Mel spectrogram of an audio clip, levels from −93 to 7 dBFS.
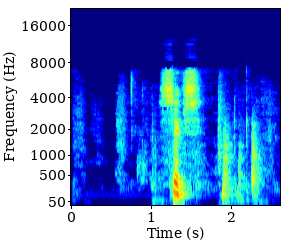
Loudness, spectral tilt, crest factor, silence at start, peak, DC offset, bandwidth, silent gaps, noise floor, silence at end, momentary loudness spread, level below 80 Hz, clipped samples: -24 LUFS; -4 dB/octave; 24 dB; 1.1 s; -2 dBFS; under 0.1%; 7.6 kHz; none; -61 dBFS; 0.25 s; 17 LU; -56 dBFS; under 0.1%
